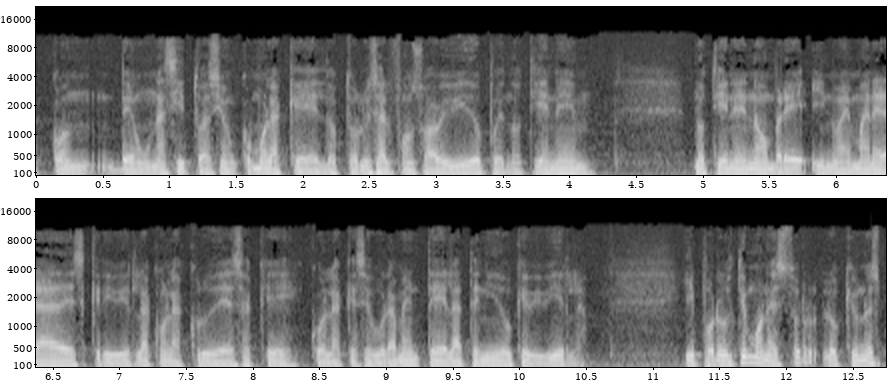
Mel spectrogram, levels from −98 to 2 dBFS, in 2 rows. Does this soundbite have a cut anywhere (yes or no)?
no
